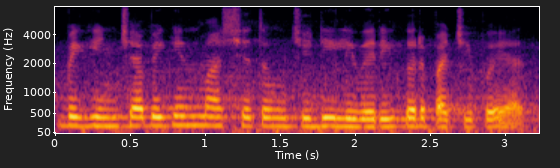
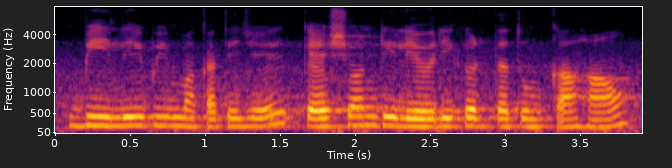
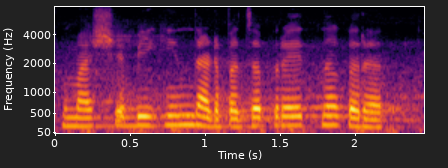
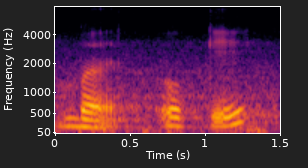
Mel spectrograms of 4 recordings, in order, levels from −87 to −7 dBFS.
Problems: background sounds at intervals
